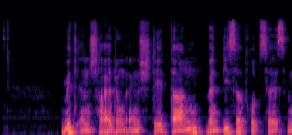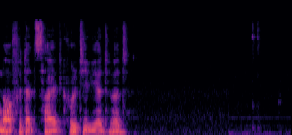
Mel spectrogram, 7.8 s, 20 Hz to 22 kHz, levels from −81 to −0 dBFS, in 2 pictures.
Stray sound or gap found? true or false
false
